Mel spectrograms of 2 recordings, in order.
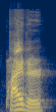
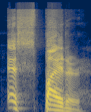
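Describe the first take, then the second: First: The word starts directly with an s sound. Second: The word starts with an added es sound. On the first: The speaker calls it wrong. "You would have pronounced this one Spider" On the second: The speaker calls it right. "No, it's S spider"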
